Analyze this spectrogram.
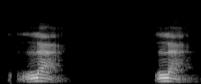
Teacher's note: Huruf la ketika dia diucapkan atau dia dimatikan, maka tidak keluar nafas atau tidak keluar angin. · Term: jahar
